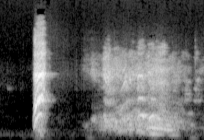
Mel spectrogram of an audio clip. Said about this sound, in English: I've got the hiccups.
